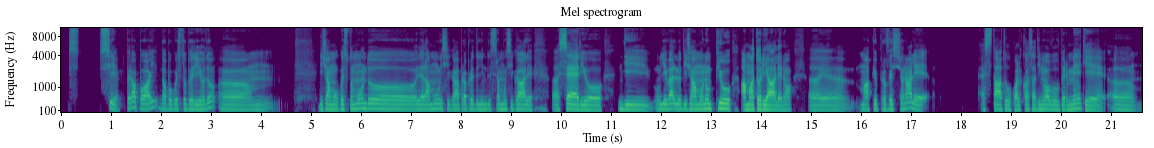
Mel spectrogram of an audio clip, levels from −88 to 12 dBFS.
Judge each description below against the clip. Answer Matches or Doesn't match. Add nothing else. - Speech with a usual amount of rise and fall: Doesn't match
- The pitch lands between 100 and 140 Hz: Matches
